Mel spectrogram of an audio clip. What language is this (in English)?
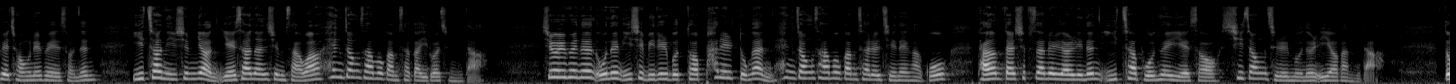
Korean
